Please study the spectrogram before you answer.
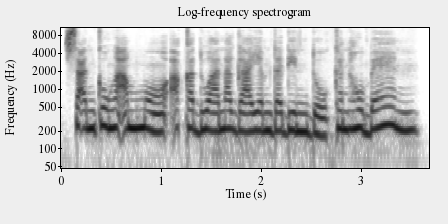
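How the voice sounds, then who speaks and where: A woman's voice: mid-range voice, steady tone, measured pace, darkish tone, no room sound, lightly acted. A woman with an Ilocano accent playing a cheerful young daughter working abroad, in a radio drama. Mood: warm. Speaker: daughter character.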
